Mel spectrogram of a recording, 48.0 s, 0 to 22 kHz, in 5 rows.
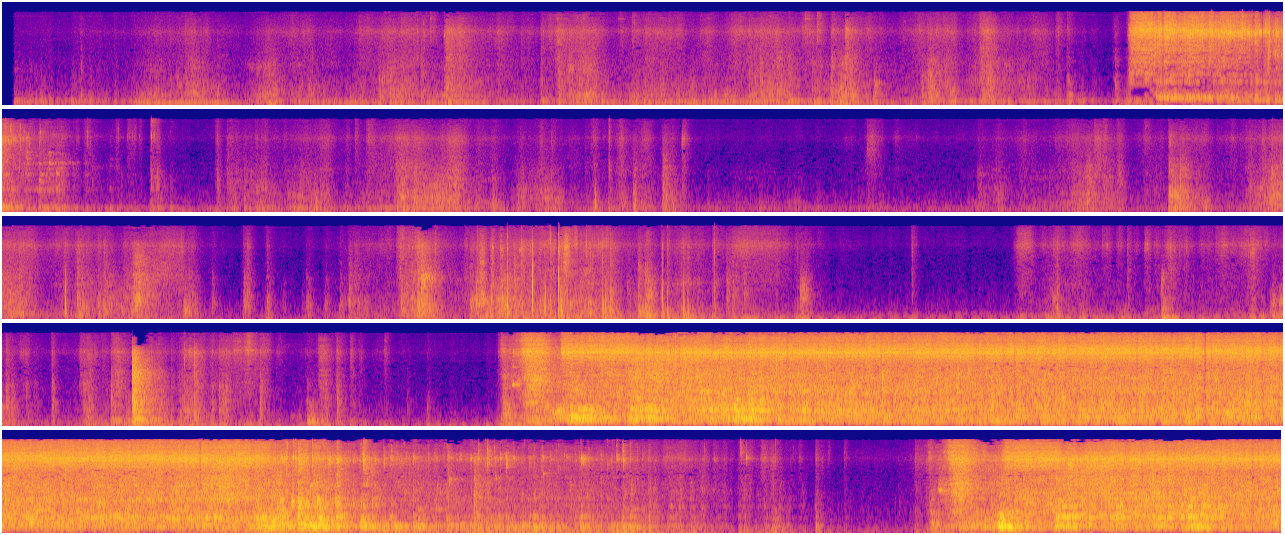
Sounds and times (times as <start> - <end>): Water tap, faucet: 8.5 - 10.1, 32.6 - 44.2, 45.4 - 48.0.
